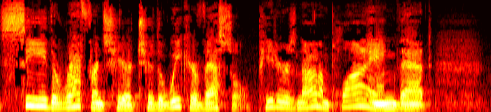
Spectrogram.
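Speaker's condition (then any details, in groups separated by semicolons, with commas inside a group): No condition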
